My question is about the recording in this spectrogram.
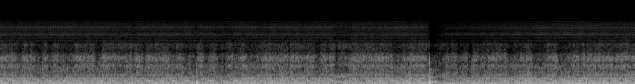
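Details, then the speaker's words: Taco pump in a fully purged snowmelt loop hums with a steady low drone, no rattle or grinding; suspected vibration transfer because the mount is screwed directly to the wall studs; rubber isolation pads considered. Cause suspected, not confirmed. "the hum here the low low drone i think is because i i screwed it right to the studs so you know i'm sure it's transferring some vibration to the frame"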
